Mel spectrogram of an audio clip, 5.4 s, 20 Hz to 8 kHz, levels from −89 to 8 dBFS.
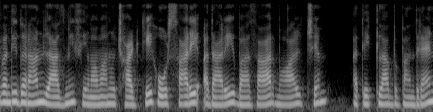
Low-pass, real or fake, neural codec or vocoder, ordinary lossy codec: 7.2 kHz; fake; codec, 16 kHz, 2 kbps, FunCodec, trained on LibriTTS, 25 frames a second; none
